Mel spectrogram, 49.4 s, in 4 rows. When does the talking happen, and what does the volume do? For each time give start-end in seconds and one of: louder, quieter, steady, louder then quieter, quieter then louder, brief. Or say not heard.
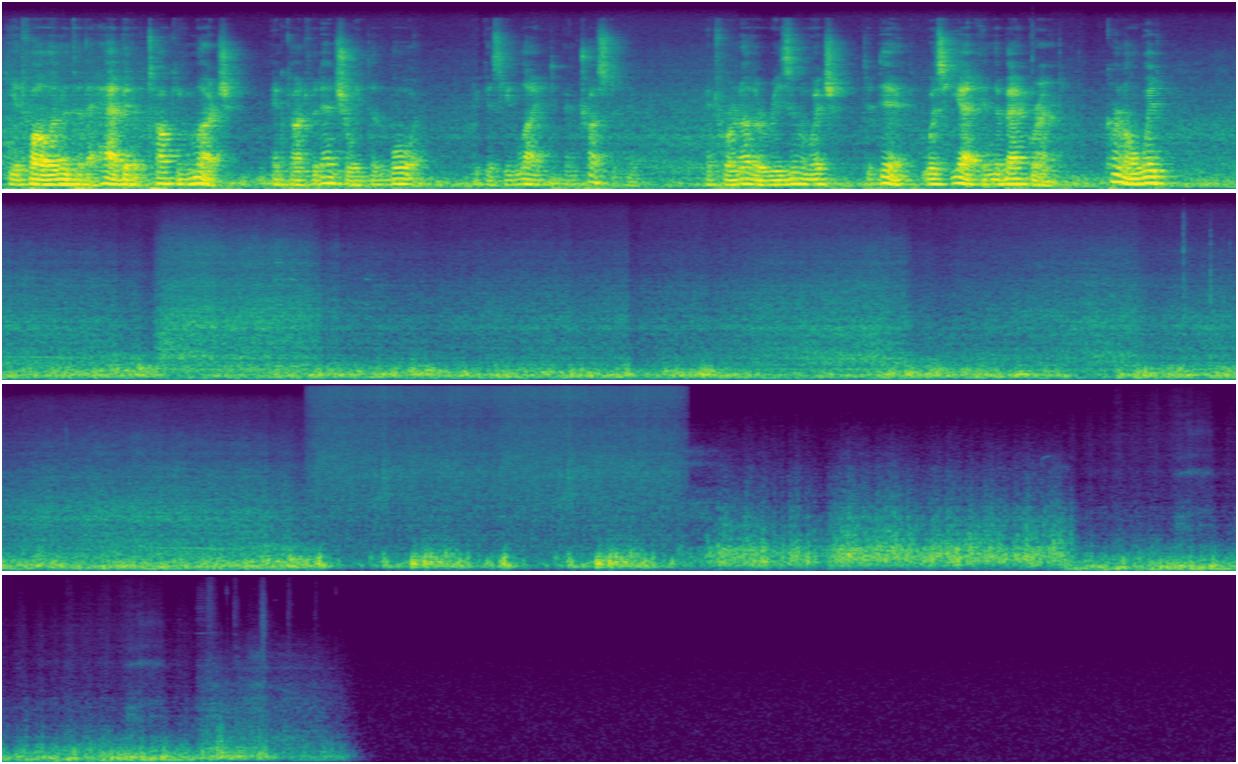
0.0-11.6 quieter then louder.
